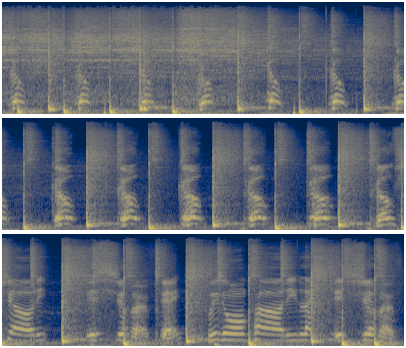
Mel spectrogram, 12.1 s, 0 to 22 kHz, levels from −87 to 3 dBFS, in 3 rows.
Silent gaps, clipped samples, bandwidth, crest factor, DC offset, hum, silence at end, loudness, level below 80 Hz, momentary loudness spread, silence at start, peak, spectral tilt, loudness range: none; under 0.1%; 19.5 kHz; 18 dB; under 0.1%; none; 0 s; -20 LUFS; -30 dBFS; 6 LU; 0 s; -2 dBFS; -4 dB/octave; 2 LU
